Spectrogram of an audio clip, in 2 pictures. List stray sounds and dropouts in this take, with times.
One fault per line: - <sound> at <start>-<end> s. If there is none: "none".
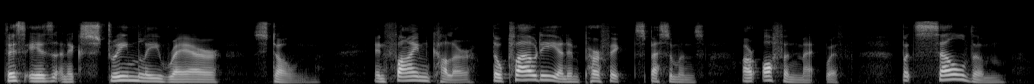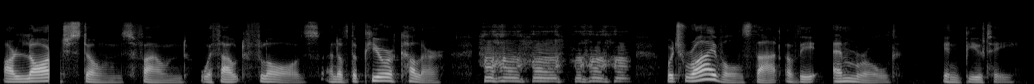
- dropout at 10.8-10.9 s
- laugh at 15.1-16.7 s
